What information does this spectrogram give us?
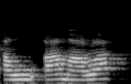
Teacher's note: रॉ को मोटा पढ़ेंगे ना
